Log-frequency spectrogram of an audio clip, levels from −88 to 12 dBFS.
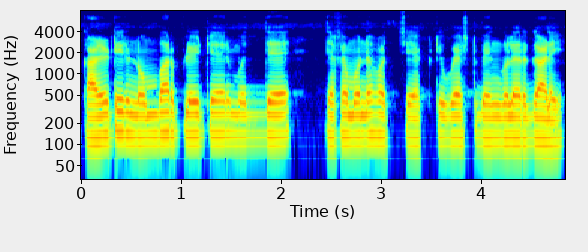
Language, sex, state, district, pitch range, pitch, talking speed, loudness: Bengali, male, Assam, Hailakandi, 125-135 Hz, 130 Hz, 110 wpm, -19 LUFS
